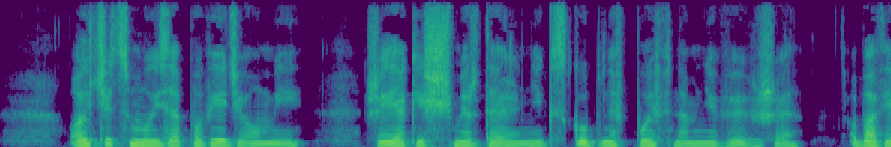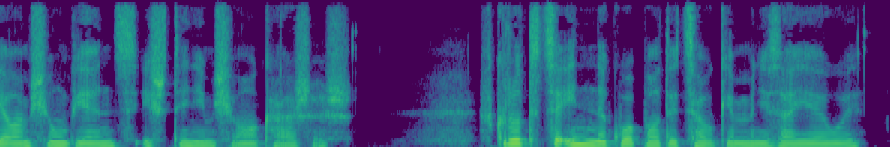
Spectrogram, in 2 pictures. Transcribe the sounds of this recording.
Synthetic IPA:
ɔjt͡ɕɛt̪smujzapɔvʲjed͡ʑawmʲi | ʐ̥ɛjakʲiɕːmʲɛɾt̪ɛlɲiɡz̥ɡubnɘfpwɘfnamɲɛvɘɣʐɛ | ɔbavʲjawamɕɛvʲjɛnt̪siʂt̪ɘɲimɕɛ̰̃ɔkʰaʐɛʂ | fkɾut̪t̪sɛʔinːɛkwɔpɔt̪ɘt̪awkʲɛmːɲɛzajɛwɘ

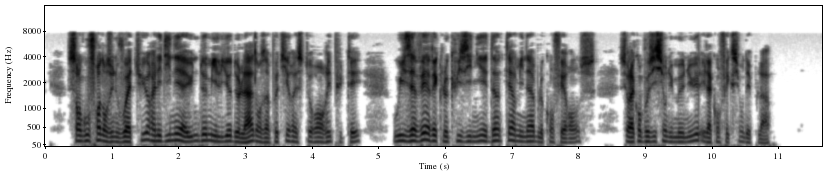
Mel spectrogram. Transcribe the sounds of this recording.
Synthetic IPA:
sɑ̃ɡufχɑ̃d̪ɑ̃zynvwat̪ʰyʁɛlɛd̪ineaynd̪əmiljød̪əlad̪ɑ̃zɛ̃pət̪ʰiʁɛst̪ɔʁɑ̃ʁepʰyt̪e | uilzavɛavɛkləkʲɥizinjed̪ɛ̃t̪ɛʁminabləkɔ̃feʁɑ̃sː | yʁlakɔ̃p̬ozisjɔ̃d̪ymənyeelakɔ̃fɛksjɔ̃d̪epla

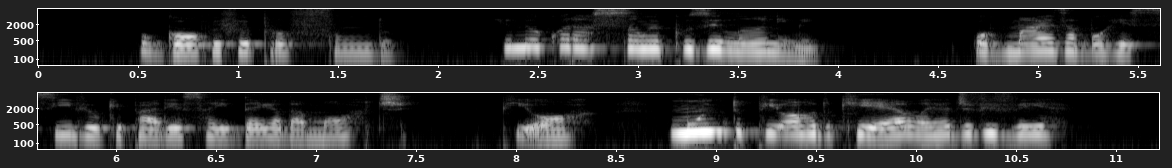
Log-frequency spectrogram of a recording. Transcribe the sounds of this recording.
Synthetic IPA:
ʊɡowpɪfojpɾofũnd̪ʊ | iʊmewkoɾasɐ̃w̃ɛpuzilɐ̃nimɪ | poɾmajzaboɦesivewkɪpaɾesɐid̪ɛjɐd̪ɐmɔɾt͡ʃɪ̥ | pʰiɔɾ | mũj̃t̪ʊpiɔɾd̪ʊkʰɪɛlɐɛd͡ʒɪviveɾ

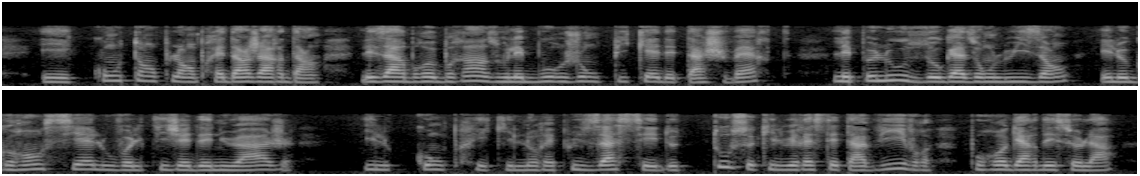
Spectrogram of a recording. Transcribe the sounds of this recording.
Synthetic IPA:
ekɔ̃t̪ɑ̃plɑ̃pχɛd̪ɛ̃ʒaʁd̪ɛ̃lezaʁbʁəbʁɛ̃zulebuʁʒɔ̃pikʲɛd̪et̪aʃvɛʁt̪ | lepəluzːoɡazɔ̃lɥizɑ̃ | eləɡʁɑ̃sjɛluvɔlt̪iʒɛd̪enyaʒ | ilkɔ̃pχikilnɔʁɛplyzased̪ət̪usəkʲilɥiʁɛst̪ɛt̪avivʁəpuʁːəɡaʁd̪esəla

